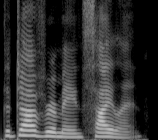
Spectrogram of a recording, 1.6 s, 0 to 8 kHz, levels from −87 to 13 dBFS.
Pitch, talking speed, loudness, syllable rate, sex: 225 Hz, 150 wpm, -18 LUFS, 4.9 syllables/s, female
